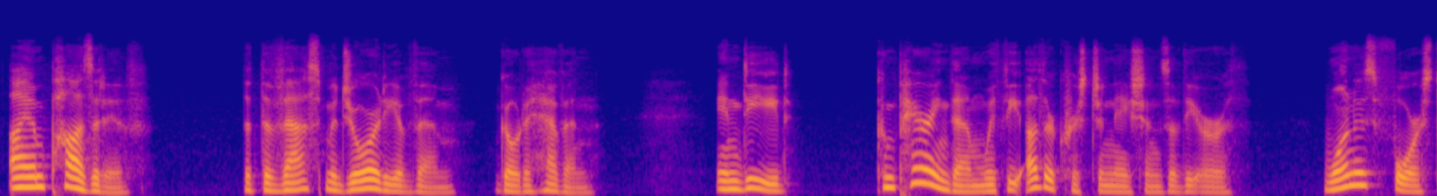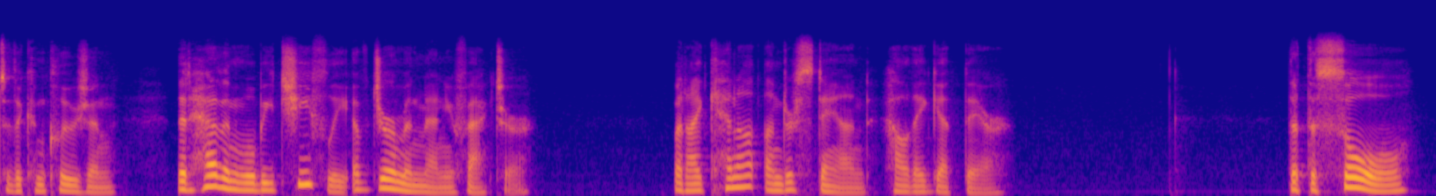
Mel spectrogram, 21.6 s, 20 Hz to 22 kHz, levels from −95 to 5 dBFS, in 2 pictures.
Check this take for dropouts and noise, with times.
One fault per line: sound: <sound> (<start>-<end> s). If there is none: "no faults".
no faults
